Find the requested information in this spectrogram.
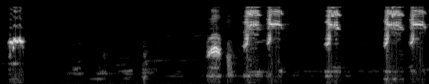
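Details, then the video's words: Short bout from an oriental magpie-robin singing to stir up rival magpie-robins: an isolated high note, a near-silent pause, then a run of sharp, clipped high whistles in quick, uneven succession. "CEPAT GACOR BUKA EKOR DONGKRAK EMOSI KACER KONSLET BIKIN KACER LAIN PANAS"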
